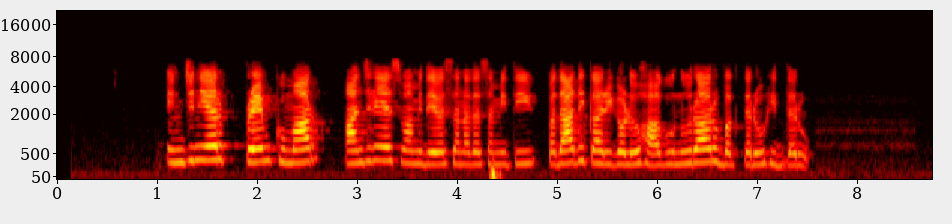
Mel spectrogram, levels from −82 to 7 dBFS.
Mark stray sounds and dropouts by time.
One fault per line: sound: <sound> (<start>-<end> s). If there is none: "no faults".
no faults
